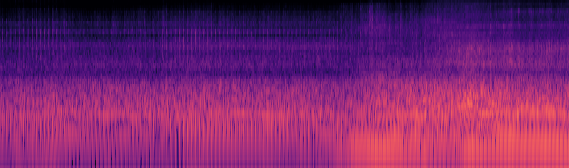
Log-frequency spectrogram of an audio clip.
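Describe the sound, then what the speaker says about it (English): A push lawn mower engine drones steadily and close, its tone shifting and growing slightly louder partway through. "We are having issues with our push lawnmower for some reason, so he decided to take over and do that"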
